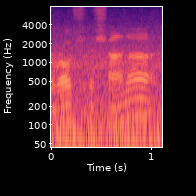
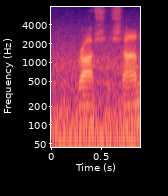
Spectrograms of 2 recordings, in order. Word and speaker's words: Rosh Hashanah: it in America, or the way we say it in English is, Rosh. I can't even say it in English anymore, Rosh Hashanah, because I say it like that, Rosh Hashanah.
